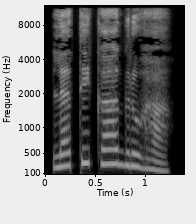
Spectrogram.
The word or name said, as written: ಲತಿಕಾಗೃಹ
